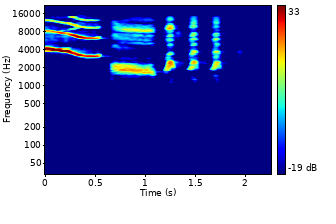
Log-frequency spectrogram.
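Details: Tame caged songbird raised from young, kept one year, gives a falling high whistle, then a buzzy sustained note and three short sharp chirps spaced evenly.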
